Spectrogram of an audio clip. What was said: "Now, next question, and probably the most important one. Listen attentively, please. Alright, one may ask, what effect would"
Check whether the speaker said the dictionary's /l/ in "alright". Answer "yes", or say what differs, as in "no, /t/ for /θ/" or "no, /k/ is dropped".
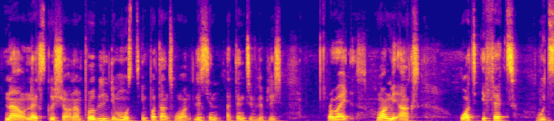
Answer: no, /l/ is dropped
